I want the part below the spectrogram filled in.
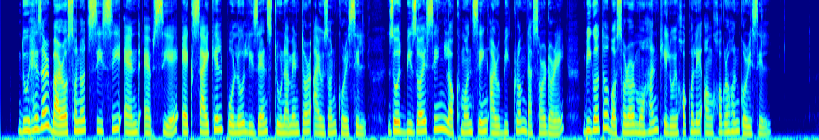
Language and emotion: Assamese, neutral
